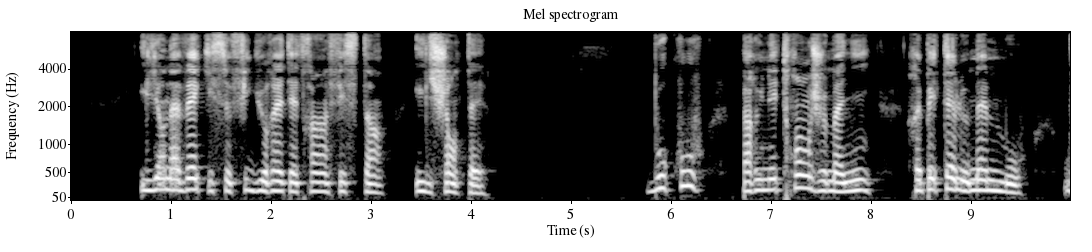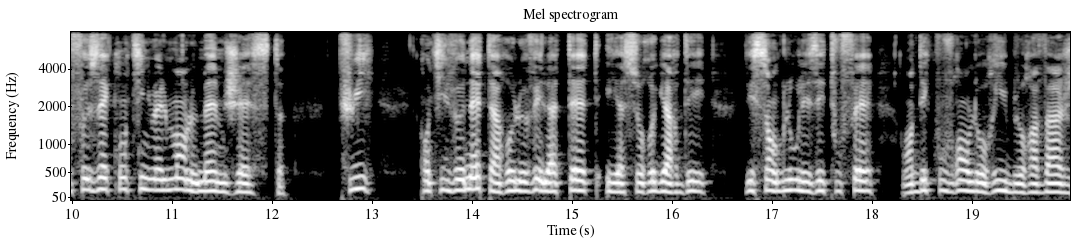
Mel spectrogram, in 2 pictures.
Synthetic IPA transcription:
iljɑ̃navɛkʲisəfiɡʲyʁɛt̪ɛt̪χaɛ̃fɛst̪ɛ̃ | eilʃɑ̃t̪ɛ | bokʰu | paʁynet̪χɑ̃ʒmani | ʁepet̪ɛləmɛmːo | ufəzɛkɔ̃t̪ʰinɥɛlmɑ̃ləmɛmʒɛst̪ | pɥi | kɑ̃t̪ilvənɛt̪aʁələvelat̪ɛt̪easəʁəɡaʁd̪e | d̪esɑ̃ɡlolezet̪ufɛ | ɑ̃d̪ekʰuvʁɑ̃lɔʁibləʁavaʒ

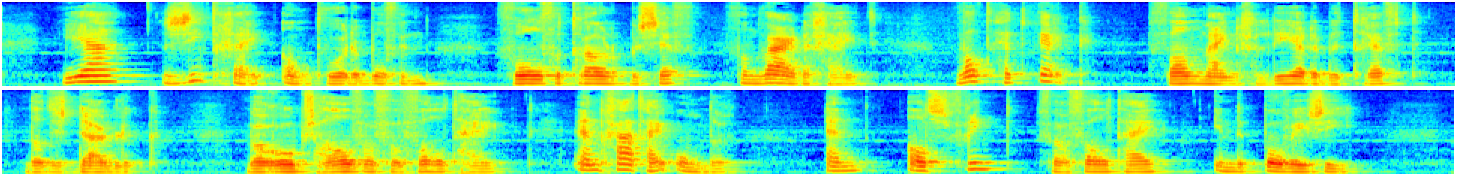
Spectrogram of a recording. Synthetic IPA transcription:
jaːzitχɛjɑntʋʊːɹdəbɔfɪn | v̥olˠvəɹtrɑwləɡ̚bəsɛfː | ɑnʋaːɹdəχɦɛjt | ʋɑthətʋɛrk | fɑnmɛjnχəlɪːɹdəbətrɛft | dɑtɪzdœɥdələk | bərupsɦɑlˠvəvəɹvɑlˠtɦɛj | ɛnχaːtɦɛjʔondər | ɛn | ɑlˠsfrint | fərvɑlˠtɦɛj | ɪndəpowezi

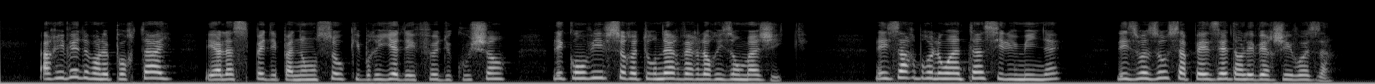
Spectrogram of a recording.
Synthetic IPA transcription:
aʁived̪əvɑ̃ləpɔʁt̪aj | ealaspɛd̪epanɔ̃sokʲibʁijɛd̪efød̪ykuʃɑ̃ | lekɔ̃vivsəʁət̪uʁnɛʁvɛʁlɔʁizɔ̃maʒik | lezaʁbʁəlwɛ̃t̪ɛ̃silyminɛ | lezwazosapɛzɛd̪ɑ̃levɛʁʒevwazɛ̃

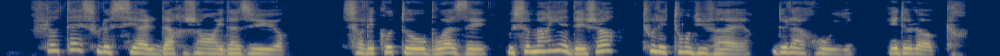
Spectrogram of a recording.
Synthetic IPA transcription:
flɔt̪ɛsuləsjɛld̪aʁʒɑ̃ed̪azyːʁ | syʁlekot̪obwaze | usəmaʁjɛd̪eʒa | t̪ʰulet̪ɔ̃d̪yvɛːʁ | d̪əlaʁuj | ed̪əlɔkχ

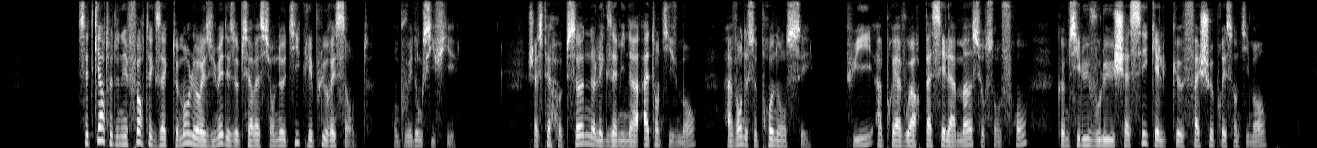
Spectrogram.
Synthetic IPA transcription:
sɛt̪kaʁt̪d̪ɔnɛfɔʁt̪ɛɡzak̚t̪əmɑ̃ləʁezymed̪ezɔpsɛʁvasjɔ̃nɔt̪ʰikleplyʁesɑ̰̃t̪ | ɔ̃puvɛd̪ɔ̃ksifjḛ | ʒ̥aspɛʁhɔpsɔnlɛɡzaminaʔat̪ɑ̃t̪ʰivmɑ̃ | avɑ̃d̪əsəpχɔnɔ̃se | pʰɥiapχɛavwaʁpaselamɛ̃syʁsɔ̃fχɔ̃ | kɔmsilyvulyʃasekʲɛlkəfaʃøpχesɑ̃t̪ʰimɑ̃

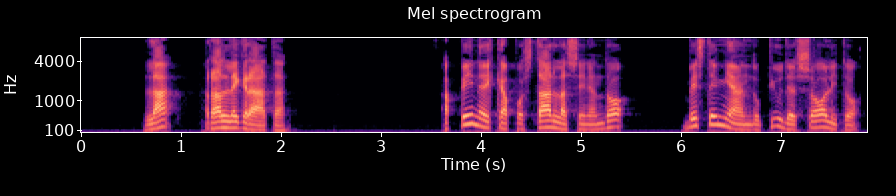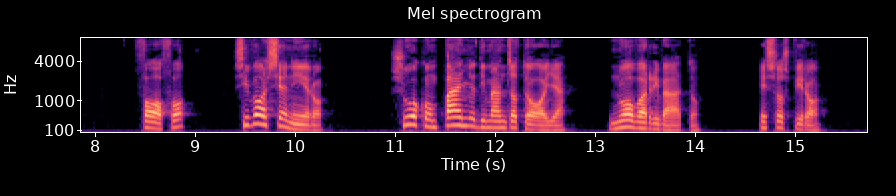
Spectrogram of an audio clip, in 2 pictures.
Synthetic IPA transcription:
la | ralːeɡɾa̰ːt̪a | apːeːnailkapost̪alːaseneand̪ɔ | best̪eɲːjand̪opjud̪elsɔːlit̪o̰ | fɔːfo | sivɔlseanːeːɾo | suːokompaɲːod̪imand͡ʒat̪ɔːja | nwɔːvoarːiva̰ːt̪o | esospiɾɔ̰

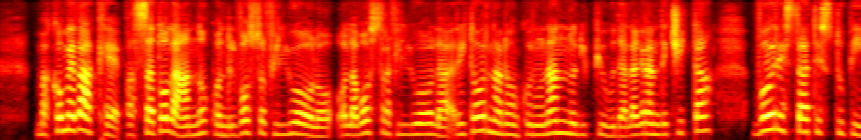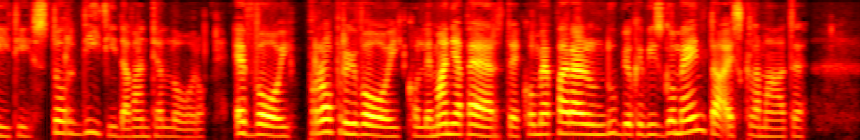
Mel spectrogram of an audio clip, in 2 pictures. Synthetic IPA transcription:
makːomevakʰːepːasːaːt̪olanːokwand̪oilvɔst̪ɾofiʎːwɔːloʔo̰lavɔst̪ɾafiʎːwɔːla̰ɾit̪ornanokonunanːod̪ipːjud̪alːaɡɾand̪et͡ʃit̪ːavojɾest̪aːt̪est̪upiːt̪ist̪ord̪iːt̪id̪avant̪ialːoːɾo | evojpɾɔːpɾjovojkʰonlemaːniapɛrt̪ekʰoːmeapːaɾaːɾeund̪ubːjok̟evːizɡomɛnt̪a̰ʔesklamaːt̪e

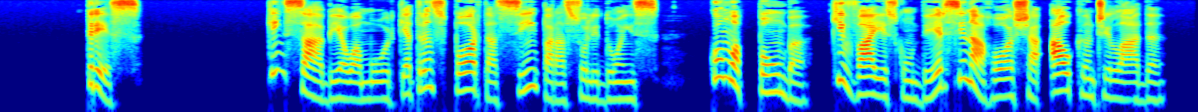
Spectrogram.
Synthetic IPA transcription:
t̪ɾes | kẽj̃sabɪɛʊamoɾkɪɐt̪ɾɐ̃spɔɾt̪ɐːsĩpaɾɐːsolid̪õj̃s | kõmʊɐpõmbɐ | kɪvajeskõnd̪eɾsɪnɐɦɔʃɐawkɐ̃t͡ʃilad̪ɐ

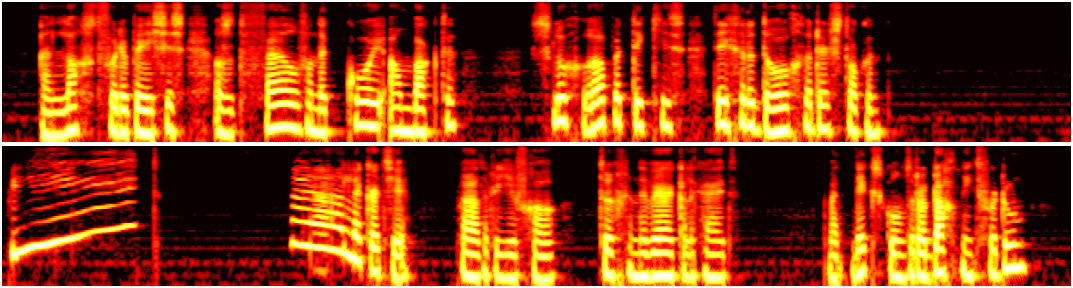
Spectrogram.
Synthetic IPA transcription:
ənlɑstfʊːɹdəbejʃəsɑlˠsɦətfɛjlˠvɑndəkoːjʔaːnbɑktə | sluχrɑpətɪkjəstejχəndədrowχtədɛɹstɔkən | pi | t | jaːlɛkəɹt͡ʃə | praːtədəjɵfrɑw | tərɵχɪndəʋɛɹkələkɦɛjt | mɛtnɪkskɔnzədəɹdɑχnitfəɹdun

